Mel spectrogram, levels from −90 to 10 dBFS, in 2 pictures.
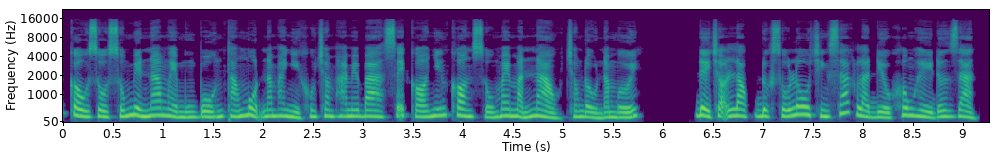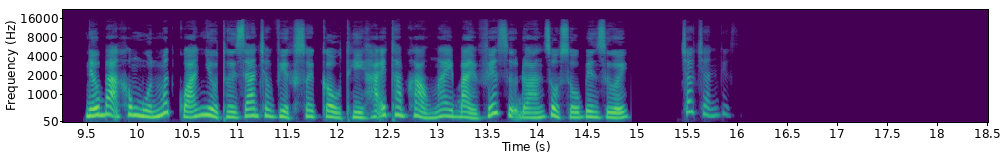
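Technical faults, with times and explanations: No technical faults are present in the signal, and the smooth fade-out that begins around 14.5 s and reaches silence at 16.06 s is a deliberate, editor-style ending.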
